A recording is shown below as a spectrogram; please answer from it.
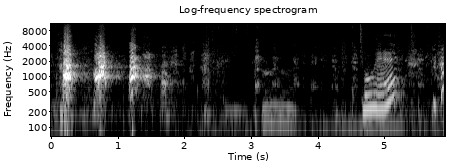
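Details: Female standard poodle playing at home with a Christmas toy over her eyes; three quick barks in a row, then quieter sounds and a person's voice with a rising, wavering tone near the end.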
